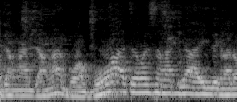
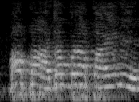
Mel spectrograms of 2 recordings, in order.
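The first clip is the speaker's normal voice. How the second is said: nagging wife; 9 semitones higher than usual. Retold or imitated. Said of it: "Nanya jam".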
